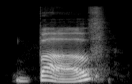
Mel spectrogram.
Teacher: we have a clear uh in the stressed schwa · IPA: /ʌ/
